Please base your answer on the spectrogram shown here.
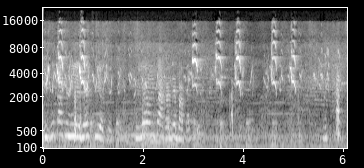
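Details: Hen with baby chicks: low throaty clucks and murmurs at first, then scattered high, falling chick peeps at irregular intervals.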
